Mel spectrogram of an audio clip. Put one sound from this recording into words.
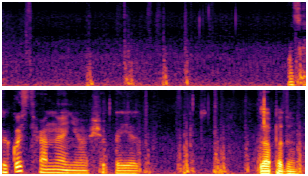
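Footsteps patter quickly on a hard rooftop.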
